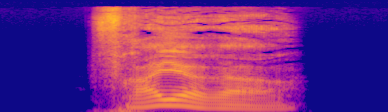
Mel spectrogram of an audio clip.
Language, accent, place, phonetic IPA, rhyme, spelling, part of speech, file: German, Germany, Berlin, [ˈfʁaɪ̯əʁɐ], -aɪ̯əʁɐ, freierer, adjective, De-freierer.ogg
- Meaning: inflection of frei: 1. strong/mixed nominative masculine singular comparative degree 2. strong genitive/dative feminine singular comparative degree 3. strong genitive plural comparative degree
